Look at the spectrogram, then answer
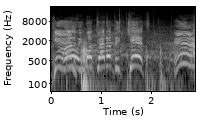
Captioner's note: none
